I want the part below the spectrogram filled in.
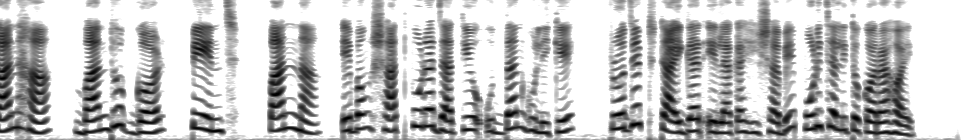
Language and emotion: Bengali, neutral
